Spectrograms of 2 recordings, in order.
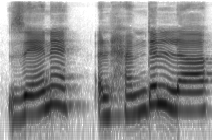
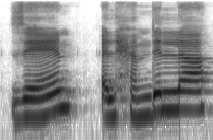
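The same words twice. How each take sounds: First: زین said as zene before الحمدلله; slowly, زین with an added long e, then الحمدلله; feminine form. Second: زین as zen before الحمدلله; slowly, زین stopping on n, then الحمدلله; masculine form. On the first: Teacher gives a woman's longer answer, slow zene for زین. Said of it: "حالا من مؤنثم". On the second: Teacher gives a man's longer answer, slow zen for زین. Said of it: "اگر طولانی ترش بخوام بکنم". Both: Shown as a demonstration.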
